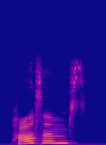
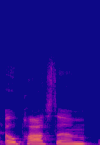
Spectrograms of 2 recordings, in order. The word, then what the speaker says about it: opossum: You can pronounce it opossum, or you can pronounce it possum. It's been really common to pronounce it just possum for, like, the last hundreds of years.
